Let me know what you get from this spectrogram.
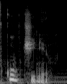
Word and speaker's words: Купчине: И вот в Пушкине или в Пушкино, короче говоря, путаница, но правильно говорить, в Купчине. Угу.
